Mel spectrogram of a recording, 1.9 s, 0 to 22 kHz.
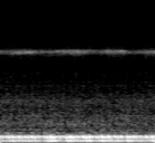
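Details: PT Cruiser with 225k miles at idle: dull regular low knock pulsing with each firing stroke; owner suspects piston slap, cause unconfirmed.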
